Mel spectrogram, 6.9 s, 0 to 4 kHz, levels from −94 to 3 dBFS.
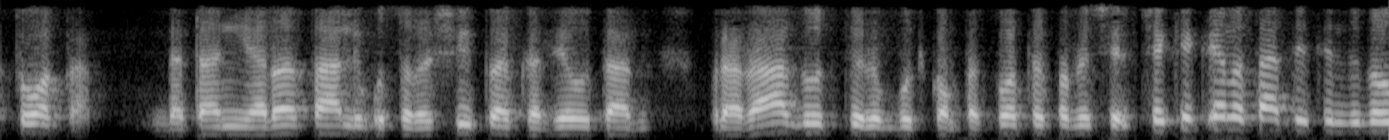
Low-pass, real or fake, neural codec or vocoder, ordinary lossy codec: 3.6 kHz; fake; codec, 16 kHz, 0.9 kbps, LongCat-Audio-Codec; MP3, 32 kbps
